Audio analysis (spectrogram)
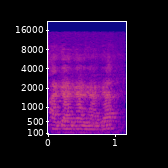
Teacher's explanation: if you don't make the closure complete, you get just aga. That's a voiced velar fricative. And, well, it sounds drunk in English.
